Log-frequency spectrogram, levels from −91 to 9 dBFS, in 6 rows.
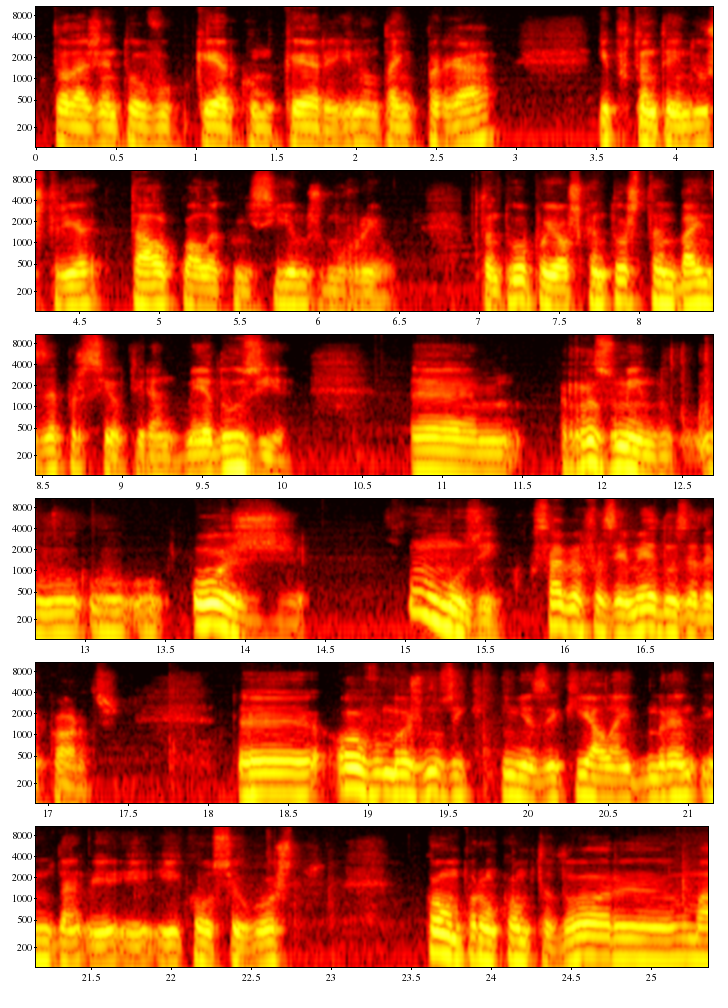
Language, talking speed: Portuguese, 160 wpm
